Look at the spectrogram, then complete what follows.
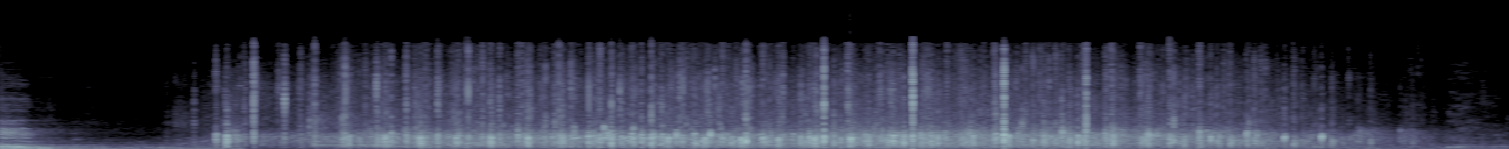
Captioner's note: applause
